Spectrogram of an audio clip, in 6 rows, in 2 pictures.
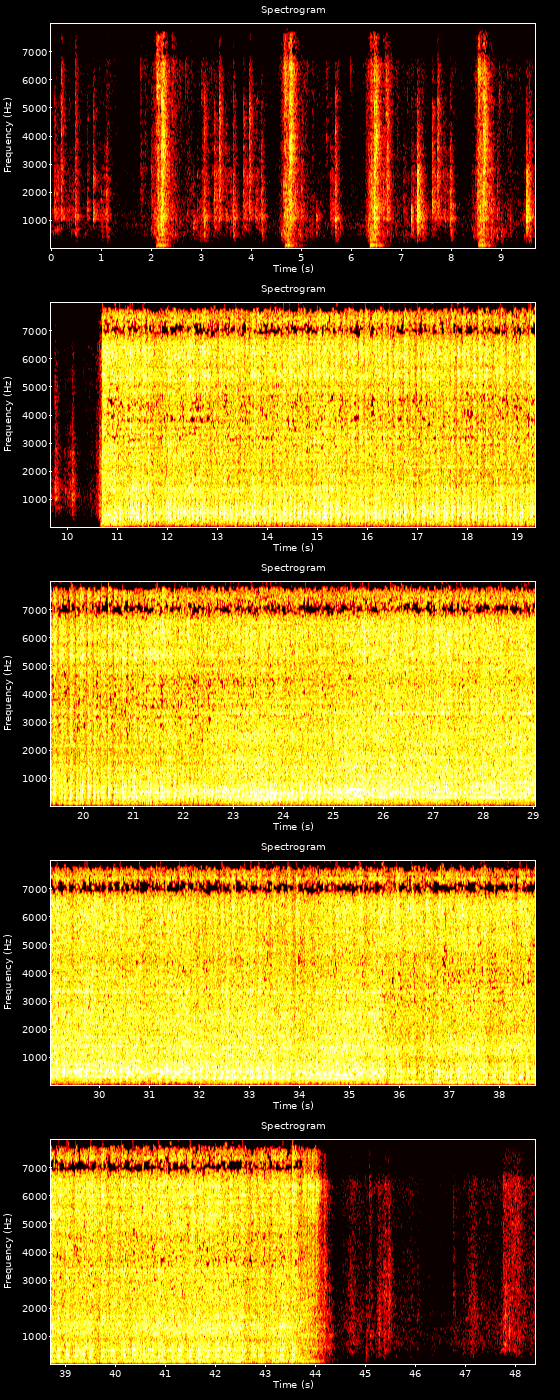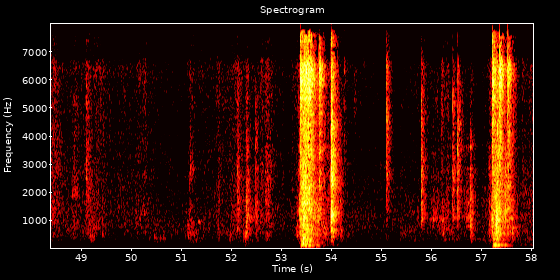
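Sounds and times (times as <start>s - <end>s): two-stroke engine running: 10.6s - 44.2s.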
